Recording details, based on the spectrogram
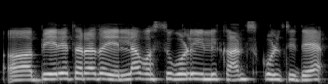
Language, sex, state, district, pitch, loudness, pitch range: Kannada, female, Karnataka, Bellary, 240 Hz, -17 LUFS, 220-250 Hz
